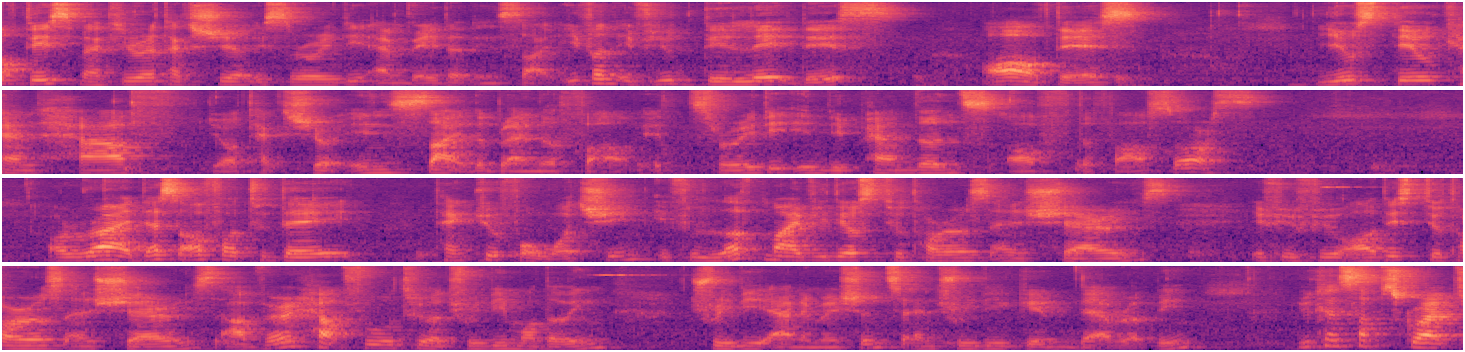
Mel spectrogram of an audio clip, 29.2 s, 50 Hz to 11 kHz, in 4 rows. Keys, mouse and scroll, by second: 0.0-0.4 drag, 3.1 click, 6.2 click, 6.7 click, 7.5-10.0 drag, 10.0-10.6 middle drag, 12.3 click, 15.5-22.9 drag.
